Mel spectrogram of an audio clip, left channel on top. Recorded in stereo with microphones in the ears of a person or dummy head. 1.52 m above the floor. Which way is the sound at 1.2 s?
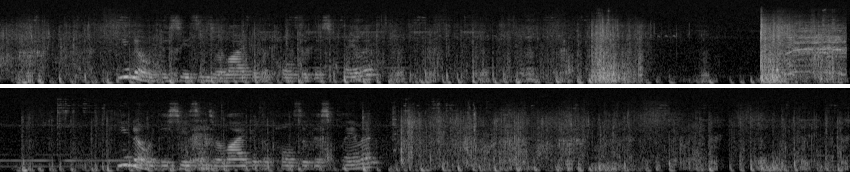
80° right.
